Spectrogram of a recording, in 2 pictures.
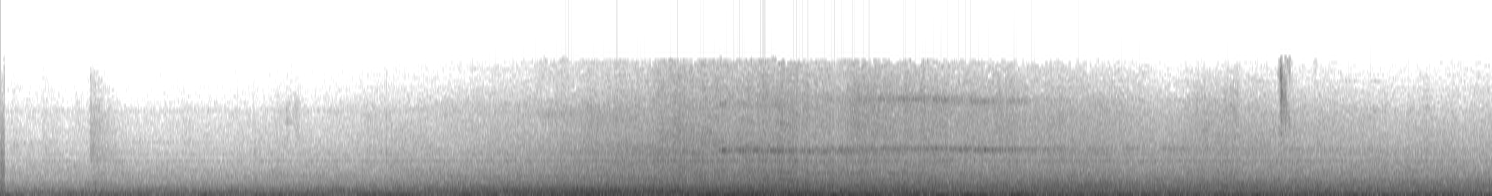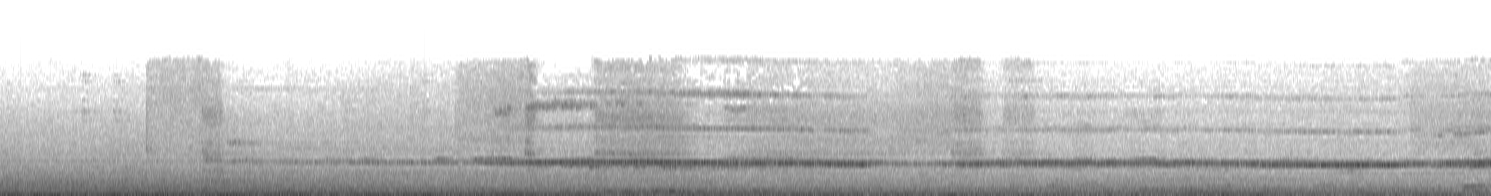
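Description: A Deutsche Bahn ICE high-speed electric train running slowly into a station platform, with a steady rumble and a low motor hum. A little past halfway, a high steady squeal sets in as the train brakes to a stop.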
